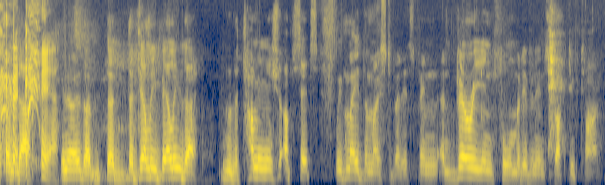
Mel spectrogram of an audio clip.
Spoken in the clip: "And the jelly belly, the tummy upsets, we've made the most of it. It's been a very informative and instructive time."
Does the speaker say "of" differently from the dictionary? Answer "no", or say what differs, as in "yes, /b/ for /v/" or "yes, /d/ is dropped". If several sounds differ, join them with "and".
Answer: no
